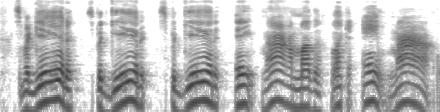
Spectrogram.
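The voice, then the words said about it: Imitates another person's voice. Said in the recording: “Doing my Chappelle voice.”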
